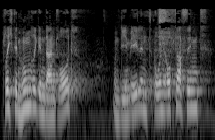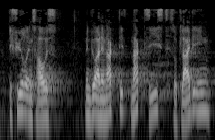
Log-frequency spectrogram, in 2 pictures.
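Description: A man from Lower Saxony, a social worker, introducing himself and reading a scripture passage in a steady, measured way at a church service. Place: church hall. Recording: echoey church hall, dull lo-fi sound.

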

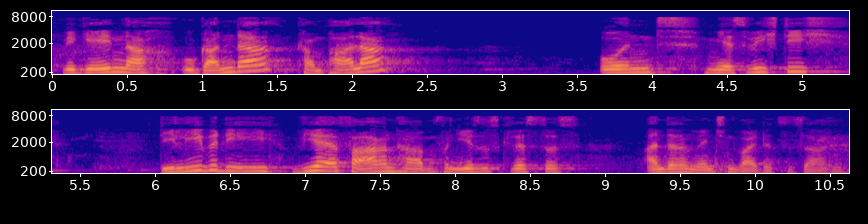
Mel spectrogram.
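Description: A man from southern Germany introduces himself calmly and sincerely at a church service. His voice is husky and sits high for a man. The recording sounds dull and lo-fi. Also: a little slow, big-room sound. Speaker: missionary.

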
